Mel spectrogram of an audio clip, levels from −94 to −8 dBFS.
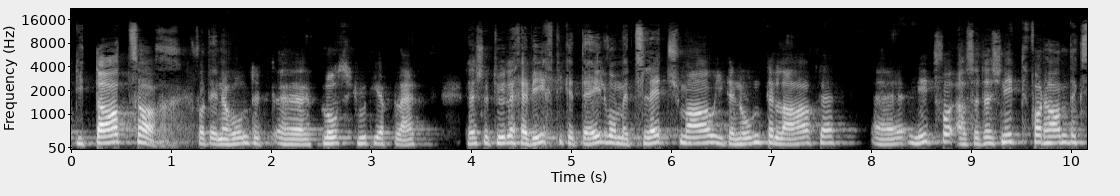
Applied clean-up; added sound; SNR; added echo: neural mask model Resemble Enhance denoiser.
